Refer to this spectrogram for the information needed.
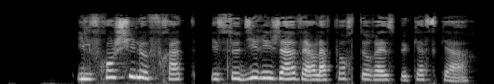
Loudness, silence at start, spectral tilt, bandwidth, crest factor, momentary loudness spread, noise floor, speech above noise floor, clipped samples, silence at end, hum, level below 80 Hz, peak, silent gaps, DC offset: -16 LUFS; 0.8 s; -2.5 dB/octave; 11.5 kHz; 18 dB; 11 LU; -58 dBFS; 41 dB; under 0.1%; 0.25 s; none; -58 dBFS; 0 dBFS; none; under 0.1%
